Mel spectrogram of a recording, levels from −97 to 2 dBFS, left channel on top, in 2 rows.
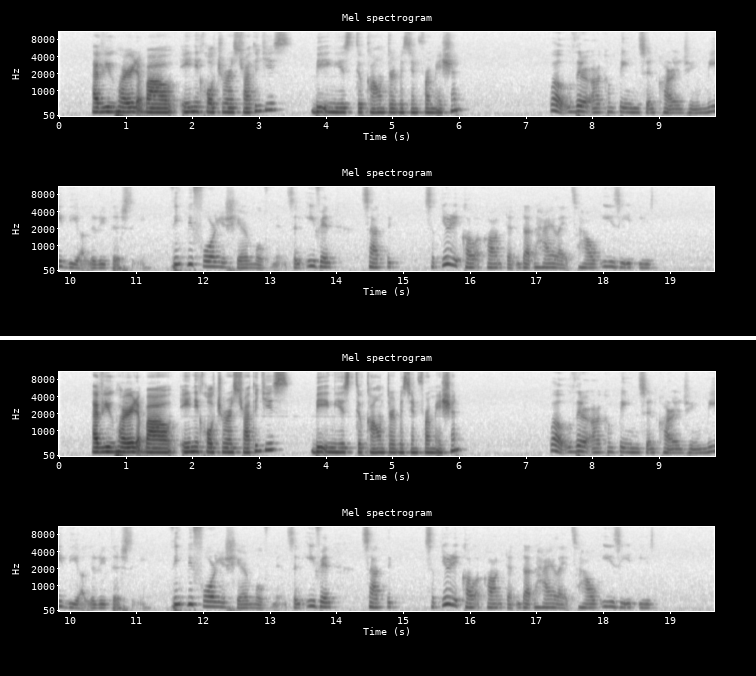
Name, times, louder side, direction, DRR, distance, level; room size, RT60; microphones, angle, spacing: voice 1, 0.5-3.3 3.8-6.0, right 3 dB, 60° right, 13 dB, 0.7 m, -29 dB
voice 2, 7.4-11.2 11.5-13.9 14.4-14.9 15.3-18.8, right 1 dB, 5° right, 8 dB, 0.6 m, -39 dB
11.5 x 4.3 x 4.2 m, 0.38 s
head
